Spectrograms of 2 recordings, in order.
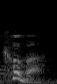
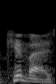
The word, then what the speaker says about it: kubba: There's an Iraqi dish called kubba, or kibba as some pronounce it.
